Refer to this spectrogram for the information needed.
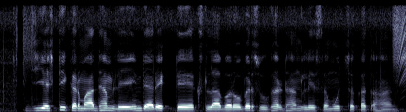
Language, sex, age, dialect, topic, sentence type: Chhattisgarhi, male, 18-24, Northern/Bhandar, banking, statement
